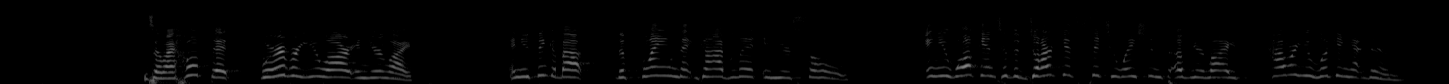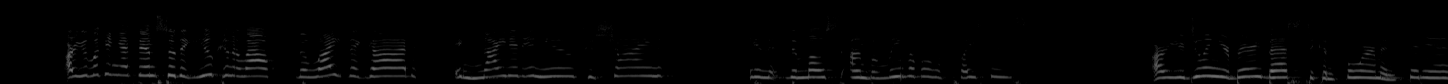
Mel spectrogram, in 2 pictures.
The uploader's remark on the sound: This sermon was delivered and recorded at Northpoint Community Church in Beaumont, TX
